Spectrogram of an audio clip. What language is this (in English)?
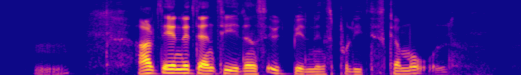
Swedish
